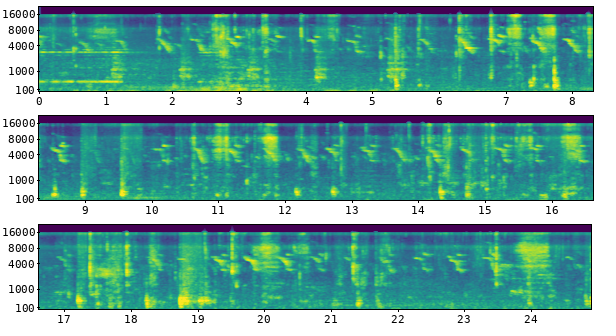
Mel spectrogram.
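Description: Close-miked eating by hand: many short wet clicks of chewing and lip smacking, mixed with fingers squishing rice and curry on the plate.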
